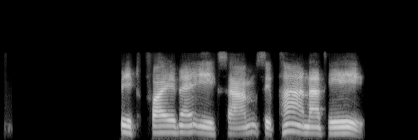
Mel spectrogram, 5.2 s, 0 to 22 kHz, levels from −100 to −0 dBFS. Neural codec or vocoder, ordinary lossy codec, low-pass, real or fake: codec, 16 kHz, 2 kbps, X-Codec, HuBERT features, trained on general audio; none; 5.4 kHz; fake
